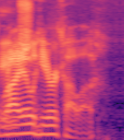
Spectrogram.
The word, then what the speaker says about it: Ryo Hirakawa: It's Ryo Hirakawa.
